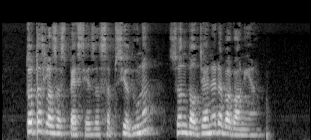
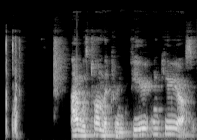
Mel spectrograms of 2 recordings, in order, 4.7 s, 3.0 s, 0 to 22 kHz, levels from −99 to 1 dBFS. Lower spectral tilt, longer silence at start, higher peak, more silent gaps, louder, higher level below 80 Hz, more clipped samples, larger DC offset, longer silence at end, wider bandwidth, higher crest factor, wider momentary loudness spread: about the same, -5 dB/octave vs -5.5 dB/octave; first, 0.4 s vs 0.1 s; about the same, -4 dBFS vs -2 dBFS; second, none vs 0.44-0.61 s, 0.69-0.80 s; about the same, -20 LUFS vs -19 LUFS; about the same, -62 dBFS vs -58 dBFS; neither; neither; first, 0.65 s vs 0 s; first, 11.5 kHz vs 9.2 kHz; about the same, 18 dB vs 18 dB; about the same, 13 LU vs 12 LU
